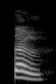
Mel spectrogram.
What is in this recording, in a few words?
"tahw", Apatani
